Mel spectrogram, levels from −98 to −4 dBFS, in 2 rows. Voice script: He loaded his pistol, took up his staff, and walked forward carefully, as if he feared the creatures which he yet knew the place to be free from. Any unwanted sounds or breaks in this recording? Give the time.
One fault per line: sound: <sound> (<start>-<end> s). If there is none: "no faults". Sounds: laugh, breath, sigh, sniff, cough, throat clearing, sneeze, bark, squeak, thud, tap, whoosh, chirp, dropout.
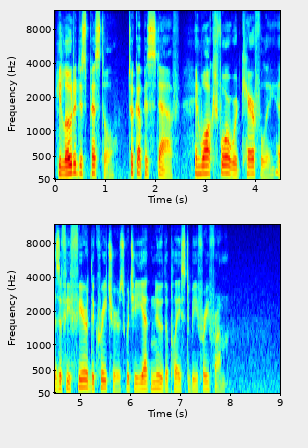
no faults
